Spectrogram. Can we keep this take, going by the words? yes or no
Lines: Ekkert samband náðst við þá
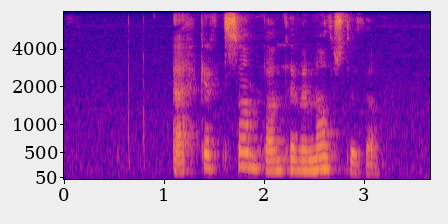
no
